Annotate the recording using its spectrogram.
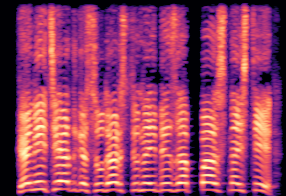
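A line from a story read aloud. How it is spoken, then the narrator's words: Shouting. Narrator (Russian): кричал Матвей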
